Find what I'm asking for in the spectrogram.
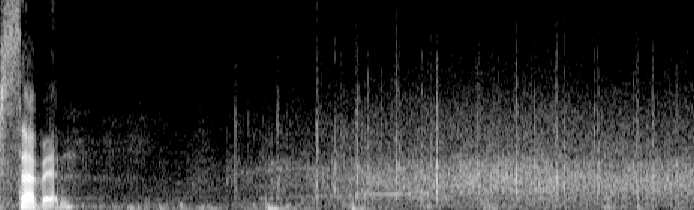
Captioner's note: crowd applauding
